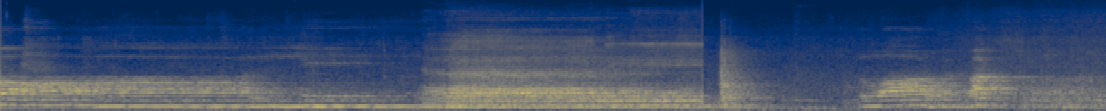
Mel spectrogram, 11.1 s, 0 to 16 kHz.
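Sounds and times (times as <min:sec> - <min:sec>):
man chanting: 0:00.0 - 0:07.1.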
